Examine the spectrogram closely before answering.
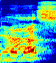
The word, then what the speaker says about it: Womaness: So can you tell us sort of the backstory of the Womaness brand? And am I saying it right? Is it Yes, Womaness?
